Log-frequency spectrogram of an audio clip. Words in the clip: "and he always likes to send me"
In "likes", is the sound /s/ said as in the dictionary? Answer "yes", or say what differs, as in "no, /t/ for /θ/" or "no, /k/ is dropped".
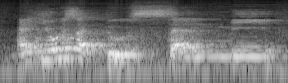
no, /s/ is dropped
